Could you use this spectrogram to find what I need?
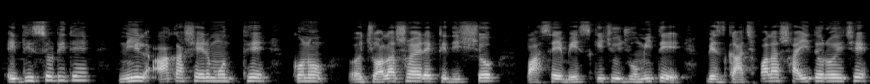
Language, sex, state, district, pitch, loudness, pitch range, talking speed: Bengali, female, West Bengal, Jhargram, 150 Hz, -18 LUFS, 130-160 Hz, 125 wpm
